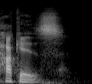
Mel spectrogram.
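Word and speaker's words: Jaquez: And then what about Jovic and what about Hakez? Two blokes with the soft J's.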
